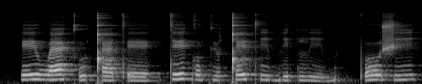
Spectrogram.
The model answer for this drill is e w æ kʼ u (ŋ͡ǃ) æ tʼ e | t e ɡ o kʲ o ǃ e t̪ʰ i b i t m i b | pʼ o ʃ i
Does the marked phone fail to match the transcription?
yes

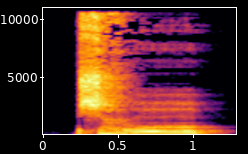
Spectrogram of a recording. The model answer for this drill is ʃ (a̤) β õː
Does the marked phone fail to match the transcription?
no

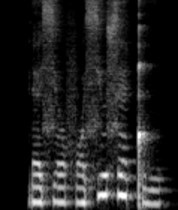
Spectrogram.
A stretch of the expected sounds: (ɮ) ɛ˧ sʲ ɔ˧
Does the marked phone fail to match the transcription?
yes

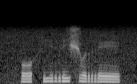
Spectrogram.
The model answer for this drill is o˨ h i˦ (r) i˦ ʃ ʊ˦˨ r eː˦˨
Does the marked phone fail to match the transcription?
no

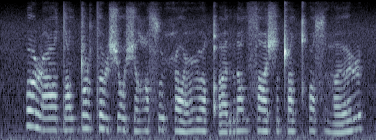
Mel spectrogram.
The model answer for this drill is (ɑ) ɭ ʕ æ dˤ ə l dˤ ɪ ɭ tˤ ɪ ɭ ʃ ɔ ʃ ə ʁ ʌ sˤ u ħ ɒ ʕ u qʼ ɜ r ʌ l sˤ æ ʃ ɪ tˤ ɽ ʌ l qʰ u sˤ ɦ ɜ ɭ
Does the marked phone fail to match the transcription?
yes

